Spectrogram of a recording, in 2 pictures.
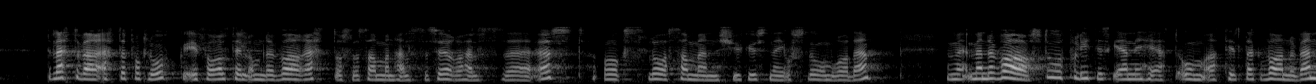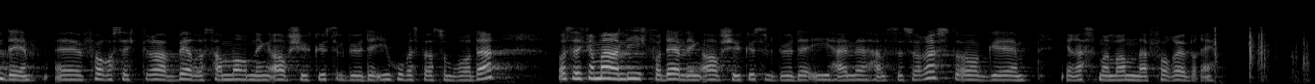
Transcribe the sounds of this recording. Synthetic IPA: d̪̥ɛlɛt̪ːɔʋæːʁəʔɛt̪ːəpʰɔkʰluːkɪ̰fɔɾʁhɔlt̪ʰɪlʔʊmd̪ɛʋɑːɛt̪ːʊslʊsɑmːənɦɛlsəsøːɾɔhɛlsəœst̪ɔɡsloːsɑmːənʃʉːkəhʉːsənəɪʔʊslʊʊmʁoːd̪ə | mɛnd̪ɛʋɑʁst̪uːʁpʰʊliːt̪ɪskeːnɪɦeːt̪ʰʊmʔɑ̰t̪ʰːɪlt̪ɑːkʋɑʁnœd̪ʋɛnd̪ɪfɔʁɔsɪkʁəbeːd̪ʁəsɑmɔʁd̪nɪŋɑʋʃʉːkəhʉːst̪ʰɪlbʉːd̪əɪhuːʋəd̪st̪ɑːd̪sʊmʁoːd̪ə | ʔɔsɪkʁəmæːʁliːkfɔʁd̪eːlɪŋʔɑʋʃʉːkhʉːst̪ʰɪlbʉːd̪əʔɪɦæɪləɦɛlsəsœʁœst̪oːɡ | ɪʁɛst̪n̩ɑʋlɑnːəfɔʁøːʋəɾɪ̰

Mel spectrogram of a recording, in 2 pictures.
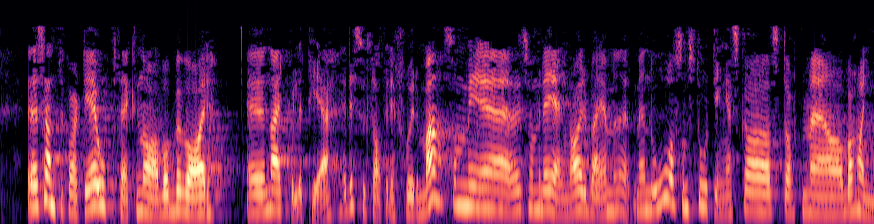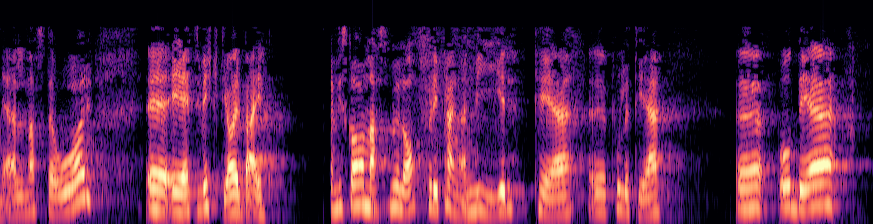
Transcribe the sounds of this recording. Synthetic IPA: sɛnt̪əpɑʈiːəɛʊpt̪ʰɛknəɑʋɔbəʋɑːɾnæːɾpʰʊlɪt̪ʰḭːə̰ɾɛsʉlt̪ʰɑːt̪ɾɛfɔɾməsɔmʋɪsɔmɾɛjeːɾɪŋɑɑɾbæɪəɾmɛnuːɔsɔmst̪uːʈɪŋːəskɑst̪ɑːʈəmɛɔbəɦɑnə̰lnɛst̪əoːɾ | ɛæɪt̪ʋɪkt̪ɪɑɾbæ̰ɪ | mʋɪskɑhɑːmɛst̪mʉːlɪɑt̪ːfɔɖiːpʰɛŋːɑnʋɪjiːɾt̪ʰɪlpʰʊlɪt̪ʰiːə | ʔɔd̪ɛ

